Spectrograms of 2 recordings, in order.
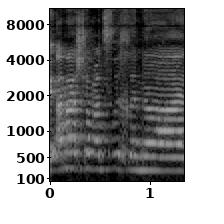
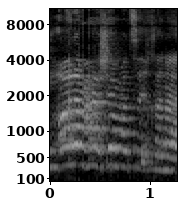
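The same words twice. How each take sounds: First: Said in the usual way. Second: High, fervent shouted plea; pitched-up retold crowd scream; everyone screaming. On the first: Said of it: "And they say". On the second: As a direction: belt it out like the whole shul at once. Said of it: "and everyone's screaming".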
